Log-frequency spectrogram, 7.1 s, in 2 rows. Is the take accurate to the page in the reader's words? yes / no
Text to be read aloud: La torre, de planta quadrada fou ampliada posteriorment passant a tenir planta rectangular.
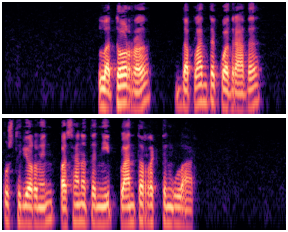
no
